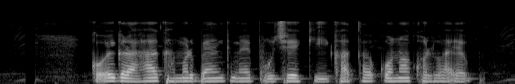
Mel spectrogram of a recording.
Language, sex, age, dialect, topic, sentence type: Maithili, male, 25-30, Angika, banking, question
